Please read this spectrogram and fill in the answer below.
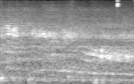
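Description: Faint background ambience of a crowded exhibition hall: distant voices with faint music.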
